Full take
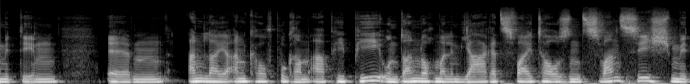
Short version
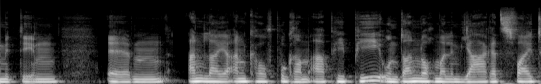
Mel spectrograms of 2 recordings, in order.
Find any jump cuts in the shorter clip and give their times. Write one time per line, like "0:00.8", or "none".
none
